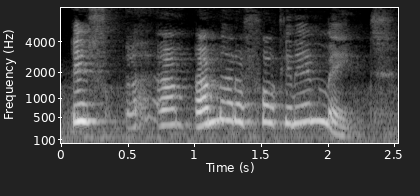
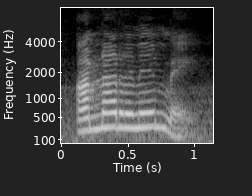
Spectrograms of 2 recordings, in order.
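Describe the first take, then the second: First: Indignant. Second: Said in the usual way. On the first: Real, not acted. Outraged at being compared.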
